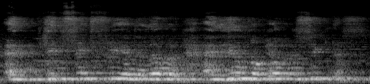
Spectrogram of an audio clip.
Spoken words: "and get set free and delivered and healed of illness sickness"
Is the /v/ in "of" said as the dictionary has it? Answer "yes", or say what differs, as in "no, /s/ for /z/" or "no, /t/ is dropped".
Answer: no, /p/ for /v/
